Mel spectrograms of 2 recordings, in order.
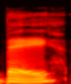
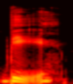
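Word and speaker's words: Bey: Steve, you actually, the pronunciation is not Bay, it is Bee.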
